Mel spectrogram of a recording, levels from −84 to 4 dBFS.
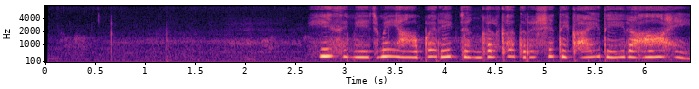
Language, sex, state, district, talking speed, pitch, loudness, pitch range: Hindi, female, Rajasthan, Jaipur, 120 wpm, 330 Hz, -16 LUFS, 315-345 Hz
